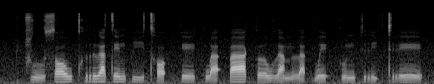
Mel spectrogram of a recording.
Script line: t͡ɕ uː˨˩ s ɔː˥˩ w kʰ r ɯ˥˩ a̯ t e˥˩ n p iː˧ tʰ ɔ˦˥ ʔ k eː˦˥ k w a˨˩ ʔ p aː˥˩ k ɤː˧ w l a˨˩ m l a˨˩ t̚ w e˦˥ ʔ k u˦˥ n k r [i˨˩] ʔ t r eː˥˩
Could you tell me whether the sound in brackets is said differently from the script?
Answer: yes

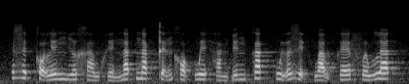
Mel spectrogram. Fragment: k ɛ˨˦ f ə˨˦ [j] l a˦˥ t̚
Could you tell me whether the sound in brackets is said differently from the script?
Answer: yes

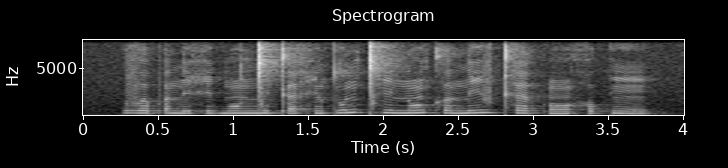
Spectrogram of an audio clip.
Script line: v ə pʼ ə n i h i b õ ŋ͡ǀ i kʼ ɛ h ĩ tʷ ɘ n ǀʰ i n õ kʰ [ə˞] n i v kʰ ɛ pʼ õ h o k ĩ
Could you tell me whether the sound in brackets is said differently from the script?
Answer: yes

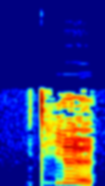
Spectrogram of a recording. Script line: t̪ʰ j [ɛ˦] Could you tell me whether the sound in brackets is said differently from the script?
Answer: yes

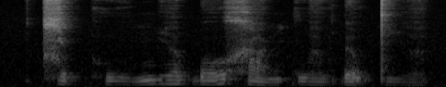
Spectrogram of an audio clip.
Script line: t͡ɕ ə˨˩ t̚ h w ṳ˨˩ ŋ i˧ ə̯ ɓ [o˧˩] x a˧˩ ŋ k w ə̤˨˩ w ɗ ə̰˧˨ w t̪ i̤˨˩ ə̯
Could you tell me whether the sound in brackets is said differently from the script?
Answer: yes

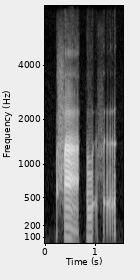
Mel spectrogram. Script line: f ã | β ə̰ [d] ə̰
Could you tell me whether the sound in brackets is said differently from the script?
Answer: yes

